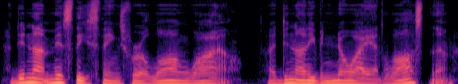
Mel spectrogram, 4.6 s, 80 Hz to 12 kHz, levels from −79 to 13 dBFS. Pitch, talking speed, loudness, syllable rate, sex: 115 Hz, 250 wpm, -17 LUFS, 5.3 syllables/s, male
